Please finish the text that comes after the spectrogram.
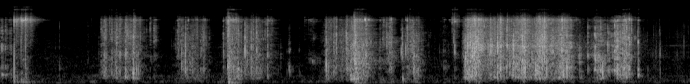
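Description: Coins rattle and pour out of a piggy bank in repeated bursts of metallic jingling and clattering, loud and close, with short pauses between shakes and a long final pour.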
